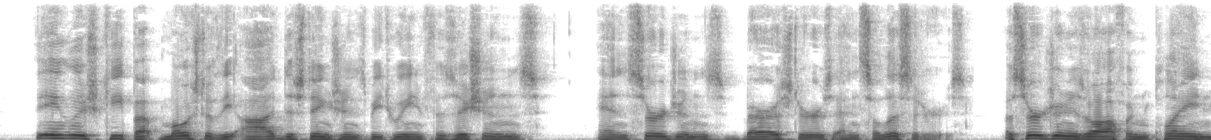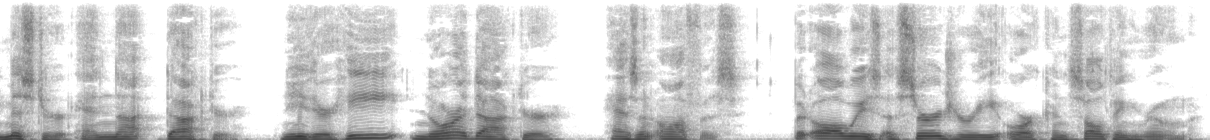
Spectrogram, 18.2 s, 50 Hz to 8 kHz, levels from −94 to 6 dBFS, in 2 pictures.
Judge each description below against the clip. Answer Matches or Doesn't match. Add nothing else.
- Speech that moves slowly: Matches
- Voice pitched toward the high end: Doesn't match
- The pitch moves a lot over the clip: Doesn't match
